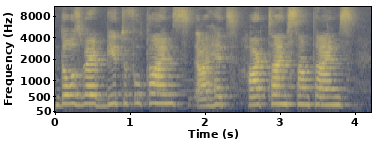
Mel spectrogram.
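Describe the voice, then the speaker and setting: A woman at high pitch and a fairly slow pace, with noticeable background noise. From Turkey. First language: Turkish. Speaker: cooking YouTuber. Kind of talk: casual Q&A video talk. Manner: halting, with fillers.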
